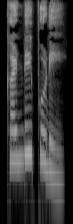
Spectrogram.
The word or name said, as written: ಕಡ್ಡಿಪುಡಿ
